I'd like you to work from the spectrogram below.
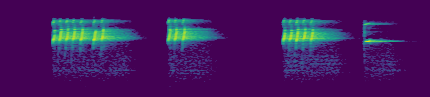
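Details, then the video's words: Repeated high trilled bursts from a konin sunbird in besetan style, used to encourage caged birds to sing: four quick, sharp chip series about a second apart, the last shorter and thinner. "SUARA KHAS KONIN AMPUH UNTUK PANCINGAN KONIN BAHAN"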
